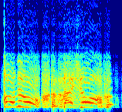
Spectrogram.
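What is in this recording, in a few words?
French damaged pilot mood med; War Thunder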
